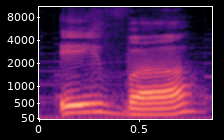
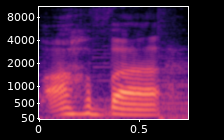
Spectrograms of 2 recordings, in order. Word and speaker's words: Aava: covet started this is ava or eva melaka hotel it's spelled as a double a v a eva or ahba mlaka hotel located in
